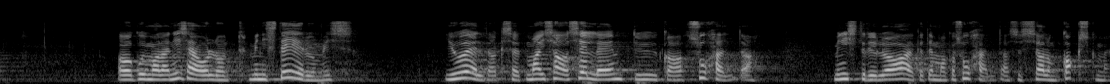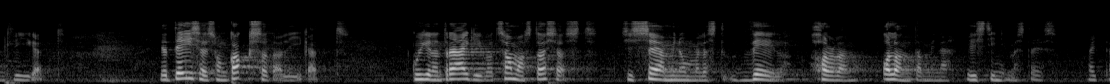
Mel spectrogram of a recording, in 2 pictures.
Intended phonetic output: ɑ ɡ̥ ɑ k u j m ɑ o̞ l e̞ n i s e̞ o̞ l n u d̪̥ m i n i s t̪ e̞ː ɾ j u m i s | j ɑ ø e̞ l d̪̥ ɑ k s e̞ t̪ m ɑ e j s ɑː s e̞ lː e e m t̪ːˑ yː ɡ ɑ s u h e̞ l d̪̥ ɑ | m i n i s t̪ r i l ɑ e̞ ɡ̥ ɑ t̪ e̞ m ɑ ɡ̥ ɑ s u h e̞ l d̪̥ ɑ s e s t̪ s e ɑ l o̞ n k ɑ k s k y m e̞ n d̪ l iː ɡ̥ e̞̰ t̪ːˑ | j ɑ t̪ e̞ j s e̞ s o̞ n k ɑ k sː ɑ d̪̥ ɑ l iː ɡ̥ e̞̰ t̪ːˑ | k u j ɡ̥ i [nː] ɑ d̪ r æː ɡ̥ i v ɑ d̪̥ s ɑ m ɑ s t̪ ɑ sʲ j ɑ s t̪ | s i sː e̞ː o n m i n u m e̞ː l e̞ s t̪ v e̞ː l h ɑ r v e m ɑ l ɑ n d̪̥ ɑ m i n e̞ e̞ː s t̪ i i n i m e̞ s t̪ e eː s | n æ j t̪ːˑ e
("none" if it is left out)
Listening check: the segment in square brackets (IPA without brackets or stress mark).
n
